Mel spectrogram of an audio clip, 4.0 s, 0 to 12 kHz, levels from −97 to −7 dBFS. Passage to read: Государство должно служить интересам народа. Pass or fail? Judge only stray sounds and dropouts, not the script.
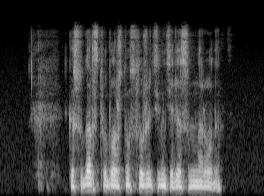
pass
